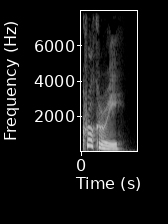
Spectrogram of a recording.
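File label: "crockery", British English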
